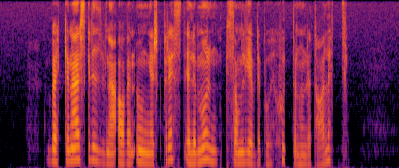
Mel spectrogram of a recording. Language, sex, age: Swedish, female, 25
